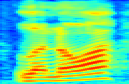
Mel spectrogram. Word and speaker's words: Leonor: on two things number one your name is pronounced lenora wow okay number two nelson asked me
